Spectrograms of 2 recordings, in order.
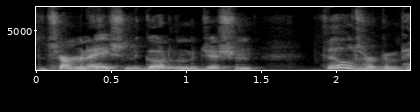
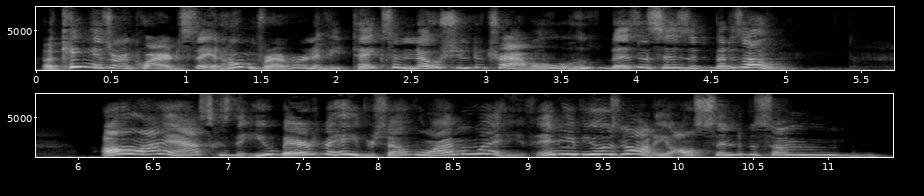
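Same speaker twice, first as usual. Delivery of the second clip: higher-pitched mock-stern king voice; a toy king giving a playful threat, pitched up; Bear King; 9 semitones higher than usual. A narrator's reading.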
